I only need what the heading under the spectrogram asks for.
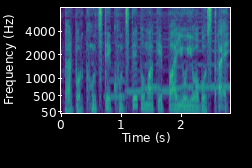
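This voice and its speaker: A man's voice: mid-range voice, huge pitch swings, fairly quick. Young cartoon villager, voiced by a man: protective, earnest, hot-headed, with music underneath. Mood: concerned, indignant. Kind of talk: amateur cartoon dubbing.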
